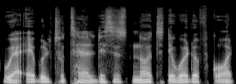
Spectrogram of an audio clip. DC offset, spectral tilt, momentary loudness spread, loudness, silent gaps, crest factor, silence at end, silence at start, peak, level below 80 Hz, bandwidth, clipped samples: under 0.1%; -5.5 dB/octave; 3 LU; -17 LUFS; none; 14 dB; 0.05 s; 0.05 s; -2 dBFS; -40 dBFS; 15.5 kHz; under 0.1%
